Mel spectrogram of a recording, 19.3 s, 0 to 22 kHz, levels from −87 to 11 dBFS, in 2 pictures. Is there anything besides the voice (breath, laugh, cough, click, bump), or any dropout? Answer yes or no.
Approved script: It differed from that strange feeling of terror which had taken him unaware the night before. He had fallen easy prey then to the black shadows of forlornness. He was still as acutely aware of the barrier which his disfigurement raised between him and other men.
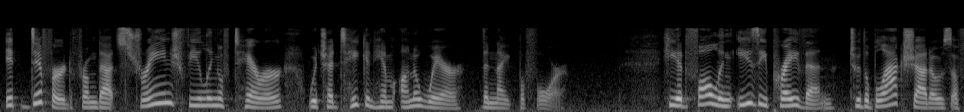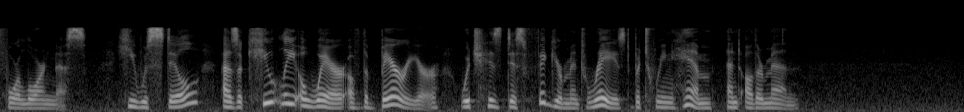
no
